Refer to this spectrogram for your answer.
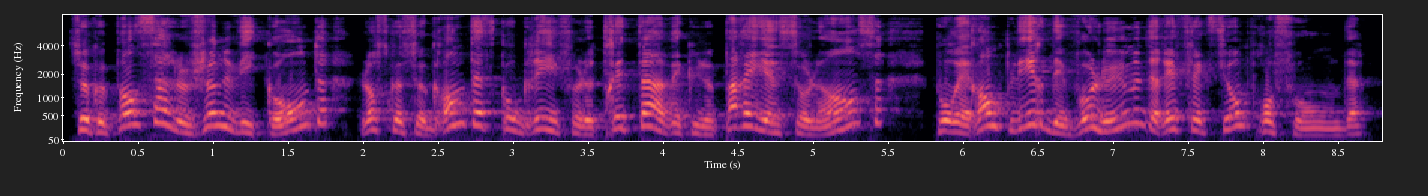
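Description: A woman narrating an audiobook with expressive storytelling. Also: medium pitch, moderate pace.

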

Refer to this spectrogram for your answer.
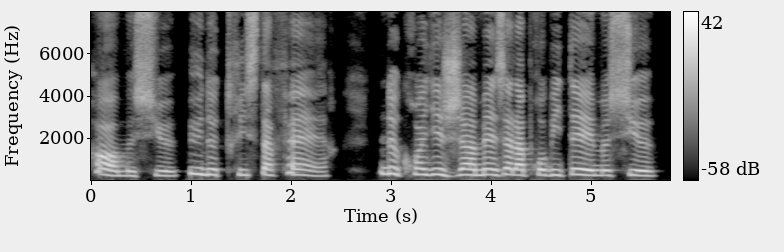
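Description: A woman's voice: high voice, takes it slowly, smooth, dry recording, clean studio sound, voice pushed up. Woman doing a whining sanctimonious lawyer. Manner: lamenting, headshaking, sanctimonious. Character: smooth, sanctimonious lawyer man, fussy and whining.

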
